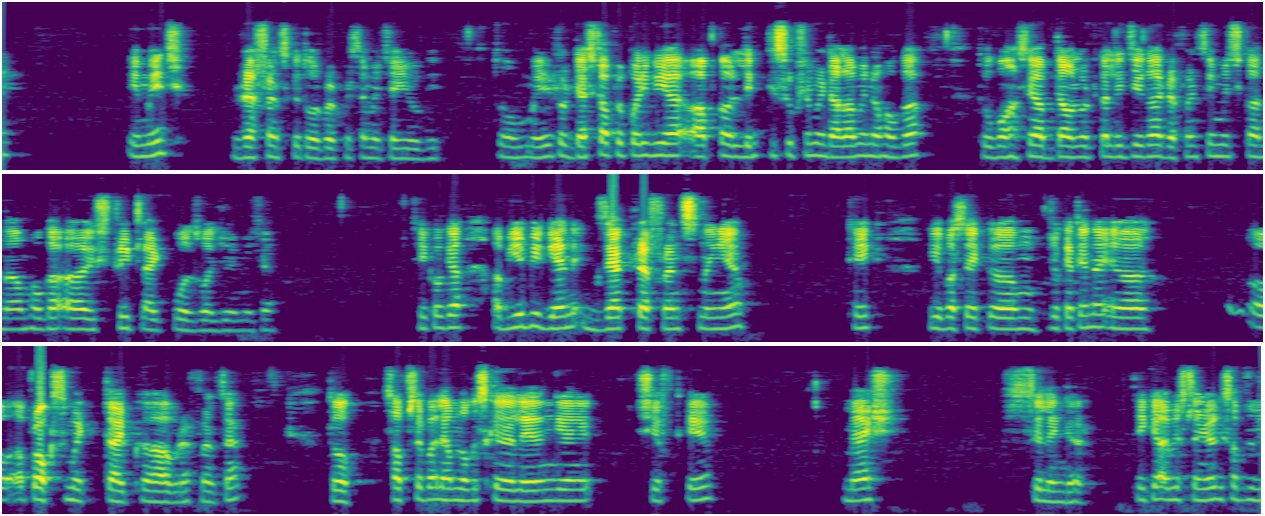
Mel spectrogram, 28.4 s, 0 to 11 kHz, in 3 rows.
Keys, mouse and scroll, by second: 11.3-12.1 scroll up 12, 13.2-13.6 scroll down 1, 13.6-14.1 scroll up 3, 14.3 scroll down 4, 15.2 click, 16.9 click, 17.7 s, 23.3 shift+a.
